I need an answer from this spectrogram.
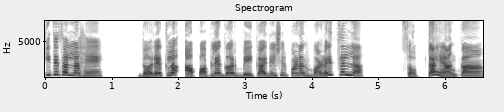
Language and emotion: Goan Konkani, angry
